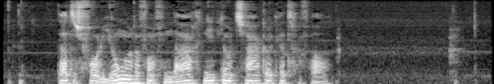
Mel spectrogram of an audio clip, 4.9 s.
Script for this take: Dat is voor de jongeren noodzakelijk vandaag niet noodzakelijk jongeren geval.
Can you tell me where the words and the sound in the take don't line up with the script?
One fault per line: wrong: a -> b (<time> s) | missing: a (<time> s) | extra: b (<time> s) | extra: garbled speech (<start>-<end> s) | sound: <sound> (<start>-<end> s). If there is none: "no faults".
wrong: noodzakelijk -> van (1.4 s)
wrong: jongeren -> het (2.8 s)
